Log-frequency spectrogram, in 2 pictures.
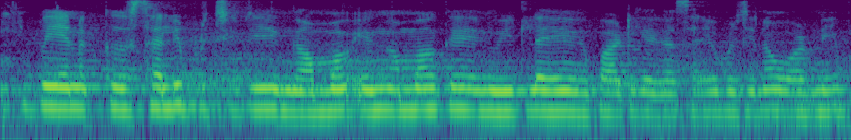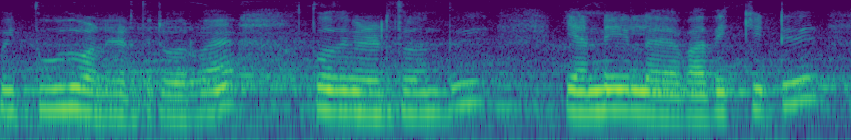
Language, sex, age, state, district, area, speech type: Tamil, female, 18-30, Tamil Nadu, Thanjavur, urban, spontaneous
